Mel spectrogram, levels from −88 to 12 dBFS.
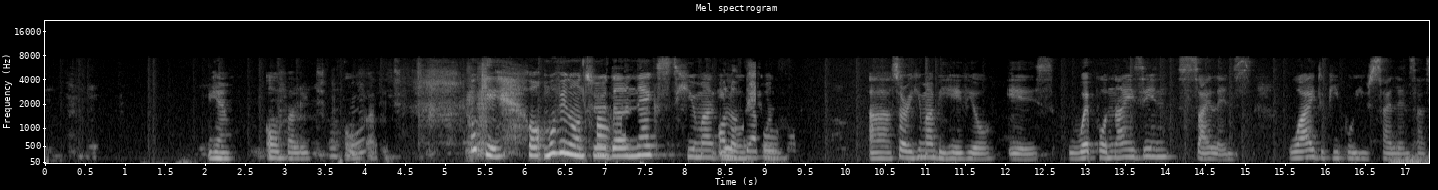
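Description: At 4.17 to 4.24 s the talker's speech briefly dips by about 15 dB, and from 8.89 to 9.19 s it sinks further, by about 20 dB, for roughly a fifth of a second. This is speech suppressed in double talk, likely an echo canceller that turned down the near talker while the far side spoke.

From 9.27 to 9.41 s a faint, delayed copy of the voice surfaces, trailing the original by 291 ms and sitting about 25 dB below the speech. This echo leak is likely residual loudspeaker sound that the far end's echo canceller let slip back into its microphone, with the band ending at 8 kHz as the call's microphone processing shapes it.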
